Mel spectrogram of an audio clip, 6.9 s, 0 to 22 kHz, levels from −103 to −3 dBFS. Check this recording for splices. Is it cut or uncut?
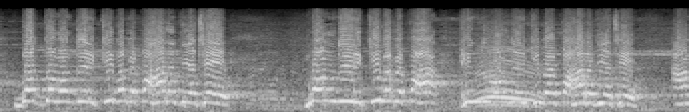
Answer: uncut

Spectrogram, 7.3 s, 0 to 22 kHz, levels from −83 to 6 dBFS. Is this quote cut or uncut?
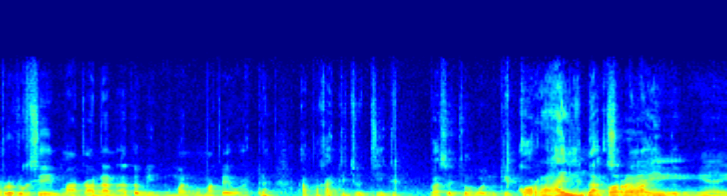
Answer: uncut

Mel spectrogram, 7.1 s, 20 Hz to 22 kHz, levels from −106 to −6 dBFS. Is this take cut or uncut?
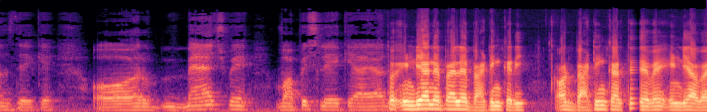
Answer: cut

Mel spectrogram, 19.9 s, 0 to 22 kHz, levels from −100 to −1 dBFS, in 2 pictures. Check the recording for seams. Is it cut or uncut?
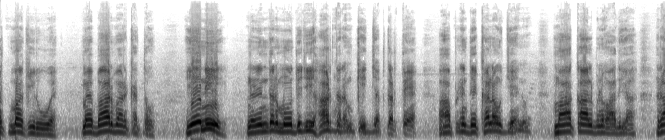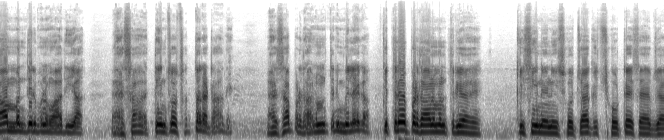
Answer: cut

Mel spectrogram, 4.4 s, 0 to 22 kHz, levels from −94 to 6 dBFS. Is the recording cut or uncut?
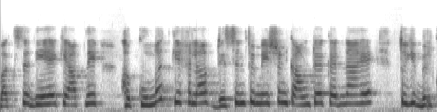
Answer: uncut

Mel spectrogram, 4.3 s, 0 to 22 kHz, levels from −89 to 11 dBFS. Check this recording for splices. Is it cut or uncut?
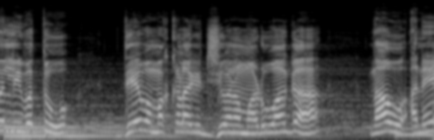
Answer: uncut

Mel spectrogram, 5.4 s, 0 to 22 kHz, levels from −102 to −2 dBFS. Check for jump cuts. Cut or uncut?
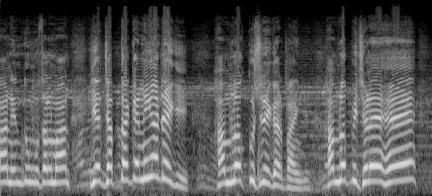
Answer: uncut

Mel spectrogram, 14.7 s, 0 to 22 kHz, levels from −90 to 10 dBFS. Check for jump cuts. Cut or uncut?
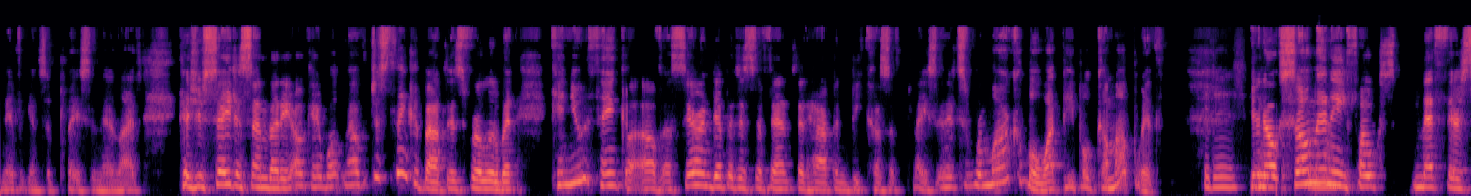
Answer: uncut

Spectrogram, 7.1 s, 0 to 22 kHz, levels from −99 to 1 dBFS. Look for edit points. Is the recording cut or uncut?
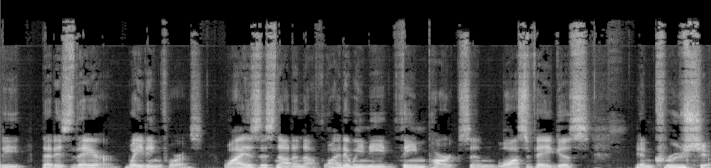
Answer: uncut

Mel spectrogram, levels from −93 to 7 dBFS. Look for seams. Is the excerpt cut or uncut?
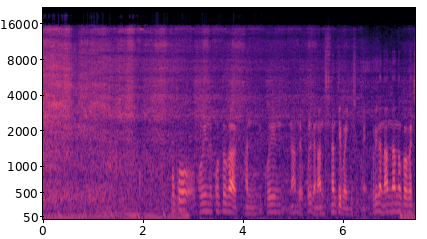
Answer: uncut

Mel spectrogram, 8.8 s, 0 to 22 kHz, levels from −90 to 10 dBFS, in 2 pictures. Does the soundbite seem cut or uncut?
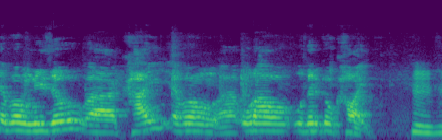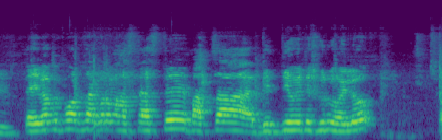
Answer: uncut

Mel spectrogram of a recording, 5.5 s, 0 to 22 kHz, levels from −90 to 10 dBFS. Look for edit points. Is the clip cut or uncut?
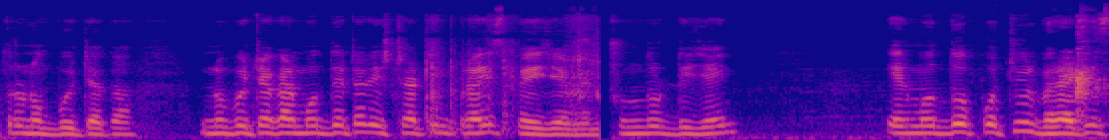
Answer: cut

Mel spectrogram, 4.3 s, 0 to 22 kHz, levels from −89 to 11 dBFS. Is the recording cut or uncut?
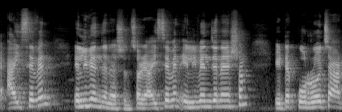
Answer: uncut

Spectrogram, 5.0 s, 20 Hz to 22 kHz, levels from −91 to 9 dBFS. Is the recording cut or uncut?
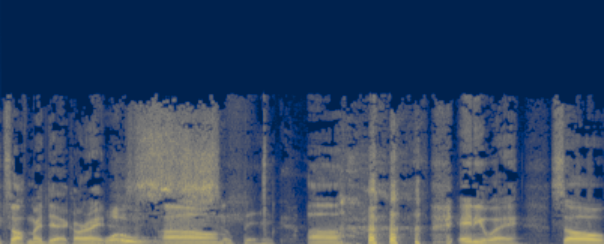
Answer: uncut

